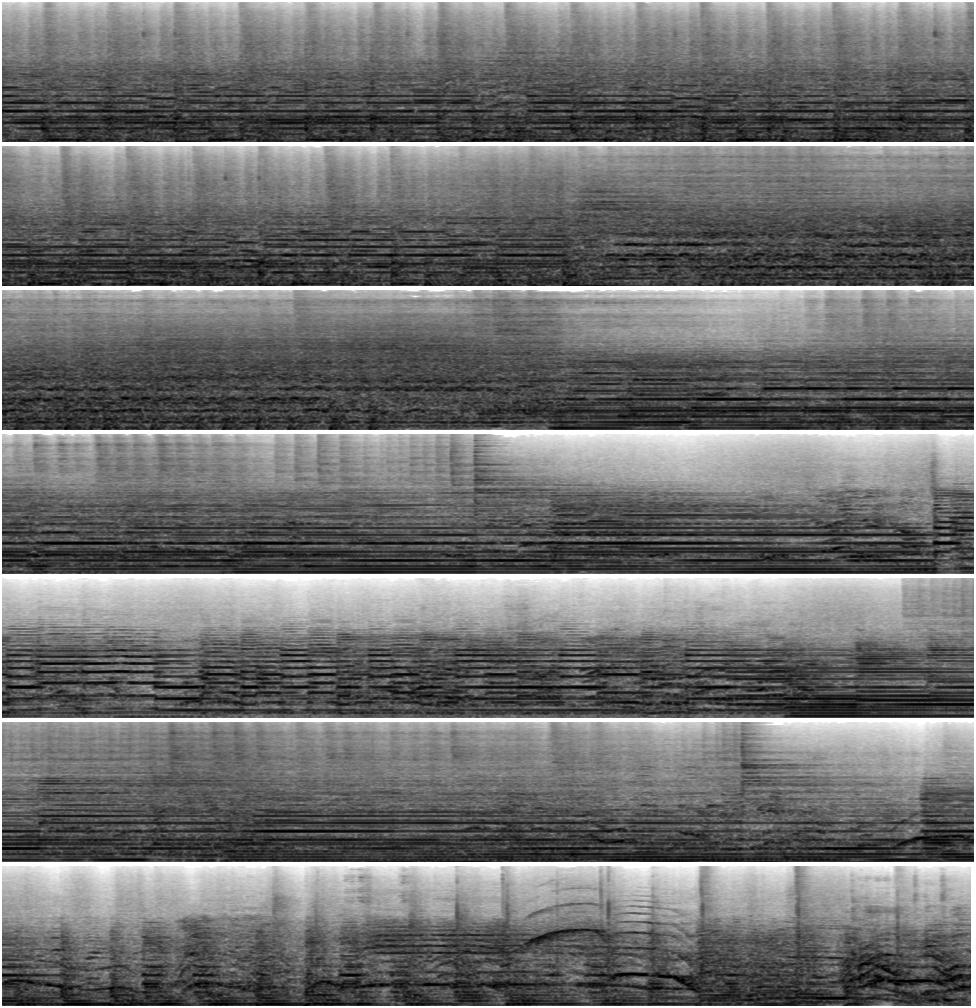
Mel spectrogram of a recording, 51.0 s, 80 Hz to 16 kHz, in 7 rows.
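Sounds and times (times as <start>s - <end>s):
drum kit: 0.0s - 51.0s
electric guitar: 0.0s - 51.0s
bowed double bass: 35.0s - 50.2s.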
